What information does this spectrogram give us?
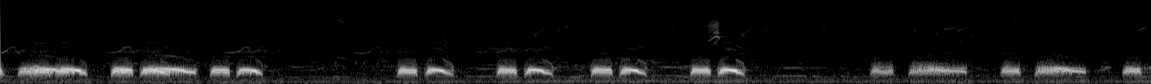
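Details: Spotted dove in decoy training at its third session, its behaviour much improved, cooing loudly in low, mellow bursts grouped into phrases of two to four notes, each phrase about a second apart with short pauses between, over a quiet background.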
